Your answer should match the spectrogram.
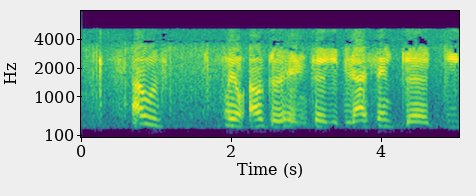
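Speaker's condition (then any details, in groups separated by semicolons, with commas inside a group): Speech impediment; apologizes for speech impediment while speaking on radio net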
